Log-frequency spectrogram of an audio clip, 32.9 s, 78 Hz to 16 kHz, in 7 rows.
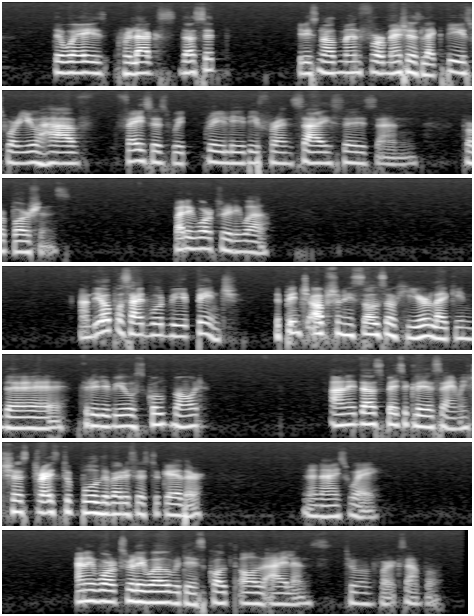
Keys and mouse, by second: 6.8 ctrl+z, 7.3 ctrl+z, 12.1 ctrl+z, 12.8 middle click, 15.0 ctrl+z, 21.5 ctrl+z, 26.0 ctrl+z, 26.1-32.8 drag, 26.9 ctrl+z, 28.8 ctrl+z, 30.3 ctrl+z.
